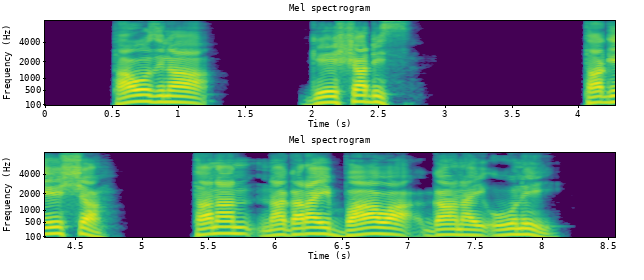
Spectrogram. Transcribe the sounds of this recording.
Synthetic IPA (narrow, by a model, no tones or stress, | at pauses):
t̪ɐwɔzɪna | ɡe̞ːʃːɐd̪ɪs | t̪ɐɡe̞ːʃːɐ | t̪ɐnɐnːɐɡɐɾɐjbaːwɐɡaːnɐjʔo̞ːneː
